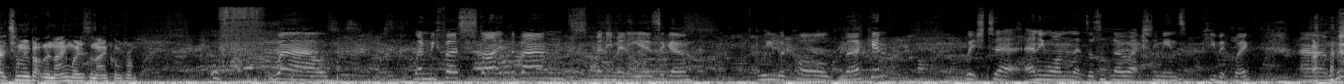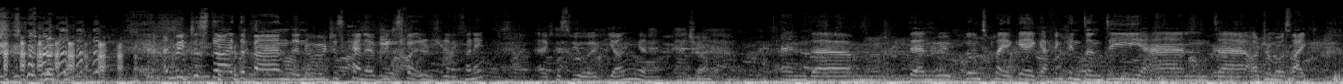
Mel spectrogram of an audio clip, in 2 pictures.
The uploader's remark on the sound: Festival special from Arctangent. Featuring chats with a few of the bands.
